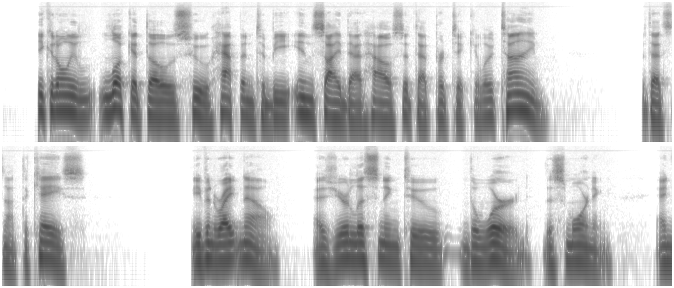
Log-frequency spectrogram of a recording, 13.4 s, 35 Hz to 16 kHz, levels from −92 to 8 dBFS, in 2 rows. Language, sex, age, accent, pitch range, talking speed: English, male, 40-59, American, 90-110 Hz, 150 wpm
